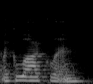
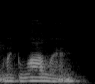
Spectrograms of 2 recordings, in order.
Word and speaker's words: McLaughlin: and the poster that's McLaughlin is spelled way differently than he's pronouncing it's more like McLaughlin or something like that um because it's m-c-l-a-u-g-h-l-i-n so you don't you don't pronounce that McLaughlin with the hard you know the C in the middle or ck or whatever Anyway said it like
